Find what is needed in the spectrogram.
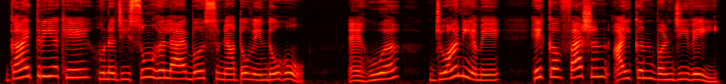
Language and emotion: Sindhi, neutral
